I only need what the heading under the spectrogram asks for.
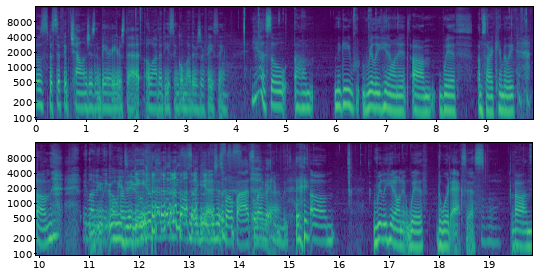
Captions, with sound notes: What are some of those specific challenges and barriers that a lot of these single mothers are facing? - Yes, so, Nageeve really hit on it with, I'm sorry, Kimberly. - We lovingly call you Nageeve. [all laughing] - Love it. - Really hit on it with the word access.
